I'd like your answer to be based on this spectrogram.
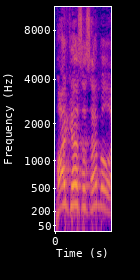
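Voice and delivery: high, drawn-out mock summons; mock rallying call. Friend imitating his drunk co-host summoning the podcast, mock rallying call. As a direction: call it out like assembling a superhero team. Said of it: "being like".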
